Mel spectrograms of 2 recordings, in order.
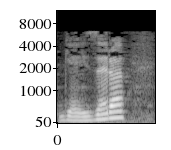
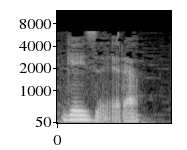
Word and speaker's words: gejzera: U promeni pravilni su oblici sa kratko uzlaznim akcentom na prvom slogu gejzira, to jest gejzera, i sa dugo uzlaznim na drugom slogu gejzira, to jest gejzera.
